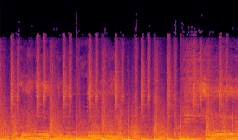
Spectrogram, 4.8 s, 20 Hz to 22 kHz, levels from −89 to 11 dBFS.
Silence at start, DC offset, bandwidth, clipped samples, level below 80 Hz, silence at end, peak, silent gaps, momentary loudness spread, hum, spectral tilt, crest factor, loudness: 0 s; under 0.1%; 17 kHz; under 0.1%; -12 dBFS; 0 s; 0 dBFS; none; 2 LU; none; -5 dB/octave; 8 dB; -10 LUFS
